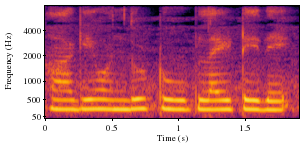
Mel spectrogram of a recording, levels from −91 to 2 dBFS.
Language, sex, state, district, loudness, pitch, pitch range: Kannada, female, Karnataka, Bidar, -11 LUFS, 245 Hz, 240-255 Hz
